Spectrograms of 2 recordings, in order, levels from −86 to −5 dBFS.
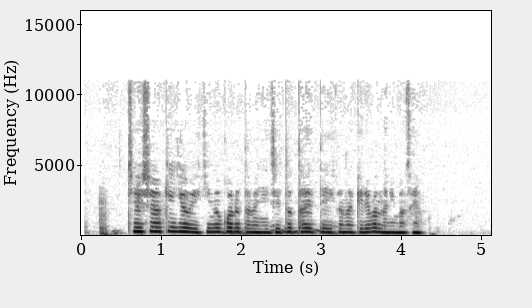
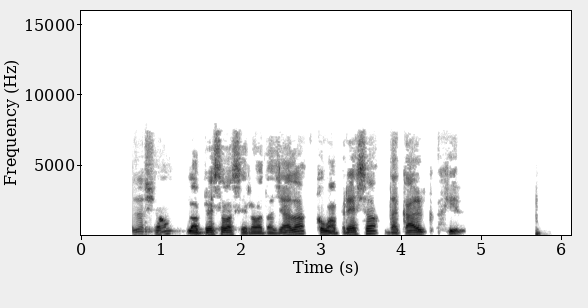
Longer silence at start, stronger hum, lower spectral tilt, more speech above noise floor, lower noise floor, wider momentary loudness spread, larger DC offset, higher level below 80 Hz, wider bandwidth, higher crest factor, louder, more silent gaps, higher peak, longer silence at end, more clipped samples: second, 0.25 s vs 0.65 s; neither; about the same, -6.5 dB/octave vs -6 dB/octave; second, 49 dB vs over 74 dB; second, -64 dBFS vs under -90 dBFS; second, 5 LU vs 19 LU; neither; second, -62 dBFS vs -56 dBFS; first, 11 kHz vs 7.8 kHz; about the same, 14 dB vs 16 dB; about the same, -17 LUFS vs -16 LUFS; second, none vs 2.89-2.93 s, 4.84-5.67 s; about the same, -2 dBFS vs -2 dBFS; first, 0.85 s vs 0.4 s; neither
